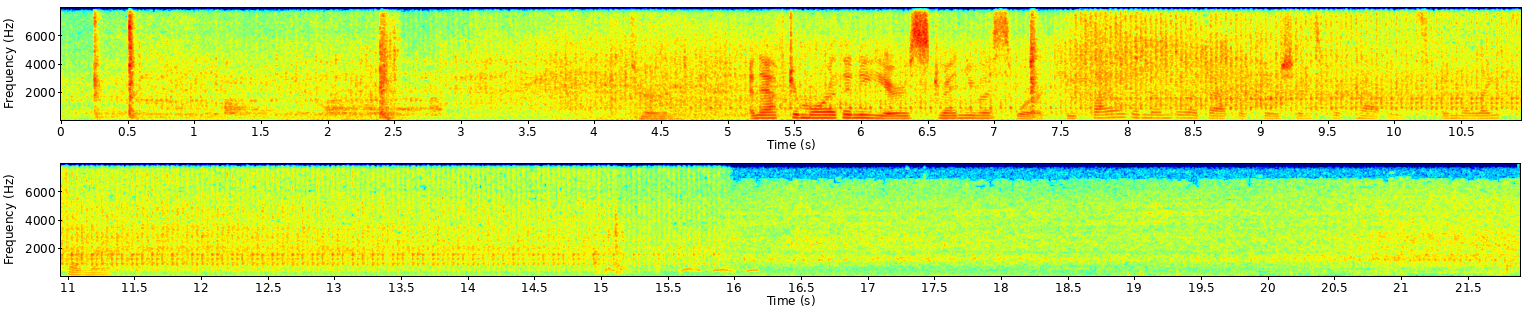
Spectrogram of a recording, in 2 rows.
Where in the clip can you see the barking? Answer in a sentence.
The barking can be heard from 1.2 to 2.9 s and from 14.9 to 16.2 s.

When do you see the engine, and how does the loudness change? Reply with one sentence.
The engine can be heard from 0.0 to 21.8 s, getting quieter.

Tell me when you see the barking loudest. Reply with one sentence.
The loudest moment of the barking is at 2 seconds.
